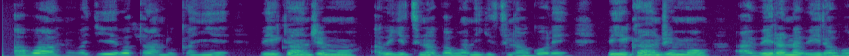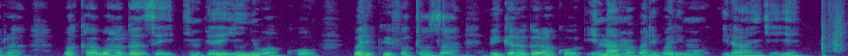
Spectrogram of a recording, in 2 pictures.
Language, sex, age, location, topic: Kinyarwanda, male, 18-24, Nyagatare, health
